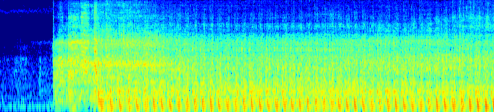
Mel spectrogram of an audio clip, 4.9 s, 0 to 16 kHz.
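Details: 2016 Kawasaki KLR650, about 5000 miles: engine settles into a pulsing idle, about three throbs a second, with a buzzy rattle/vibration noise; source undetermined.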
